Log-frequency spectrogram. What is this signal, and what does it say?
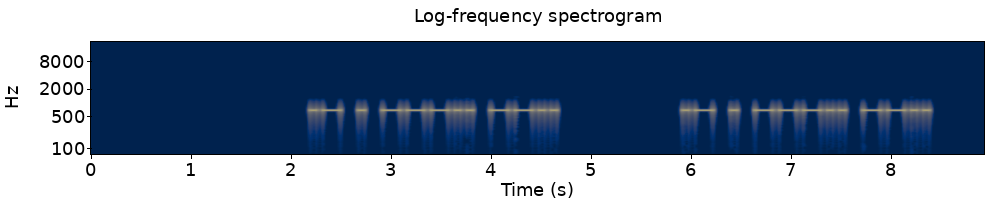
Morse code, heard as a keyed tone, about 20 wpm, 700 Hz. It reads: AE8Z AE8Z
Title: USA Call Signs - 4 Characters - Repeated 3x - 20wpm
